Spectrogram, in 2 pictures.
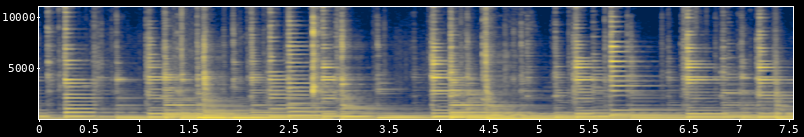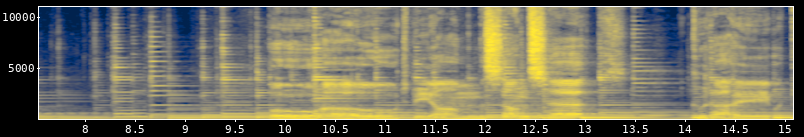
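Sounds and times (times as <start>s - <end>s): plucked classical guitar: 0.0s - 15.0s.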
